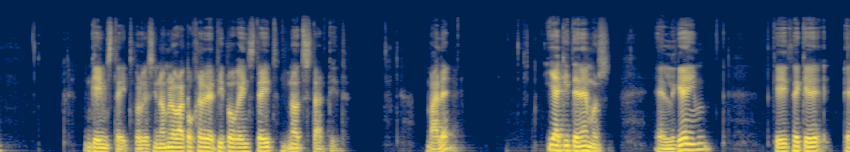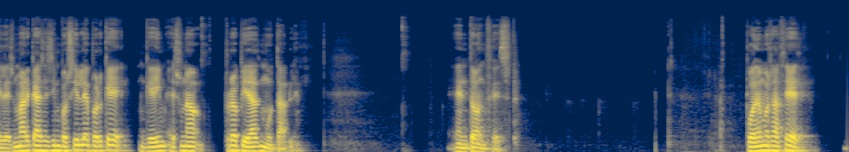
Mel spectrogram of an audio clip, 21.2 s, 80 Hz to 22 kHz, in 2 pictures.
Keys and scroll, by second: 3.2 Return.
